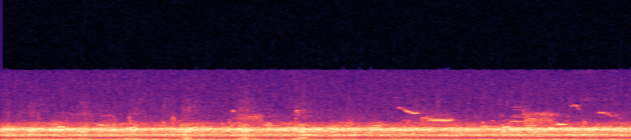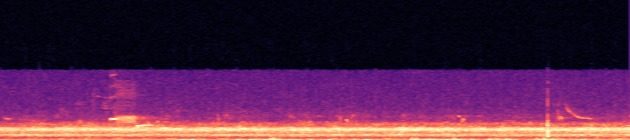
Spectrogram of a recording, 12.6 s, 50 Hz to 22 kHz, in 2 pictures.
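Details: A spectacular flock of Lesser Snow Geese passes overhead at the George C. Reifel Migratory Bird Sanctuary, Canada, November 2011. An unbroken honking chorus continues for twelve seconds, with some sharper single calls and low rumbling in the second half.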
